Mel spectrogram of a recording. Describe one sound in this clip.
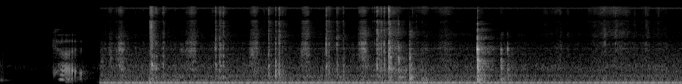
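Cardboard rustles and scrapes as it is handled.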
